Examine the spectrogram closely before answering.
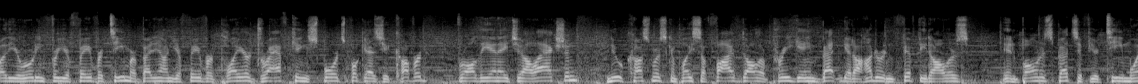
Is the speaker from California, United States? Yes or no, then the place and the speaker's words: no; Minnesota, United States; moved away; I'm from Minnesota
